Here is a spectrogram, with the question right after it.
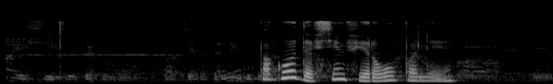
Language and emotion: Russian, sad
